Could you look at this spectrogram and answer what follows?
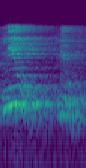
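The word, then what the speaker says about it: ν: Frequency of a wave, which is denoted by the symbol nu. It is Nu. You pronounce it that way.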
